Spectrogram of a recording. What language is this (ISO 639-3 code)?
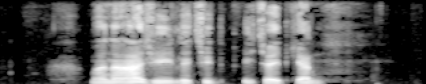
qus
